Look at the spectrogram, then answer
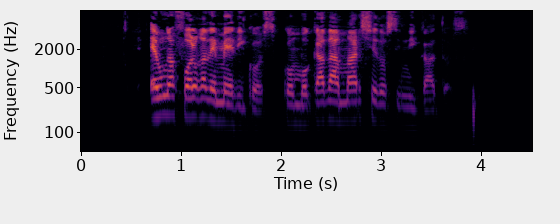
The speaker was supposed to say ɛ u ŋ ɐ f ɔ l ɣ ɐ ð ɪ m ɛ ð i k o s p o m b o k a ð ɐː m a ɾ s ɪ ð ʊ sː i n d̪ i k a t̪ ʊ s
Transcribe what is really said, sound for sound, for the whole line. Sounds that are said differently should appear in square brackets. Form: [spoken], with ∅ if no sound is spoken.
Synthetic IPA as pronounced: ɛ u ŋ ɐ f ɔ l ɣ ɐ ð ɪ m ɛ ð i k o s [k] o m b o k a ð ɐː m a ɾ [ʃ] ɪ ð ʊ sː i n d̪ i k a t̪ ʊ s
